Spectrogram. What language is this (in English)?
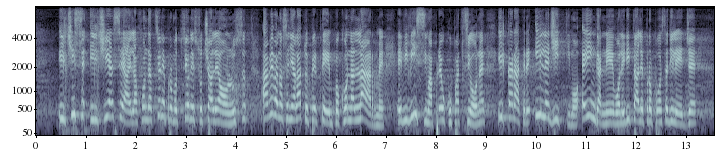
Italian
